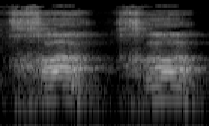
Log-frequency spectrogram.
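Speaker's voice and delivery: kha as a full-mouth letter, drawn out; correct kha. Shown as a demonstration. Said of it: "this is the way we should pronounce it".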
